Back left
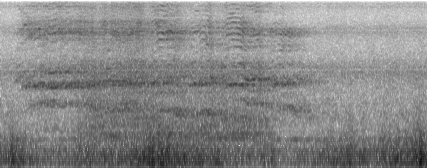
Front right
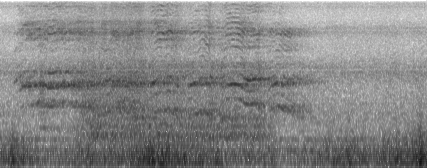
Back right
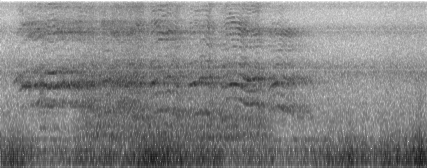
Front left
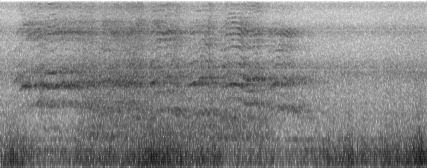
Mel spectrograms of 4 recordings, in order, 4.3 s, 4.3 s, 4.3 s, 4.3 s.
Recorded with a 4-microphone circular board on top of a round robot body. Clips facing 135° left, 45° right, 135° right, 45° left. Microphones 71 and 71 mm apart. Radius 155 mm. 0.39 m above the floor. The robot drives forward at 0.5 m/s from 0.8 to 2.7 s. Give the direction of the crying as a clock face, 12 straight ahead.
2 o'clock.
